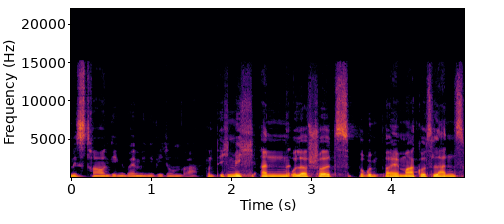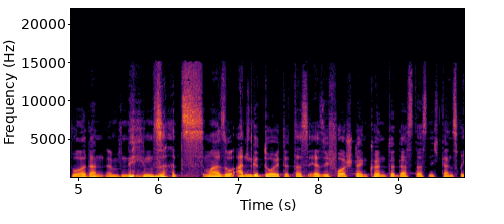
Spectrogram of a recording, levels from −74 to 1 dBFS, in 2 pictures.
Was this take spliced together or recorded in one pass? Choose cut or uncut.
cut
